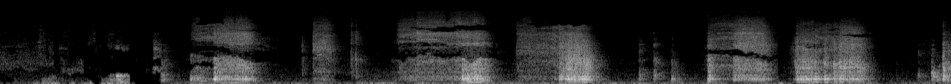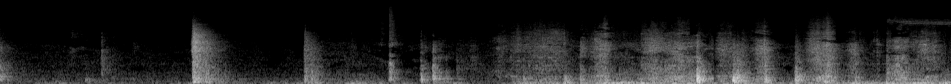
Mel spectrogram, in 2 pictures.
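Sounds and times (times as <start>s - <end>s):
rubbing scrapes: 14.4s - 19.0s.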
